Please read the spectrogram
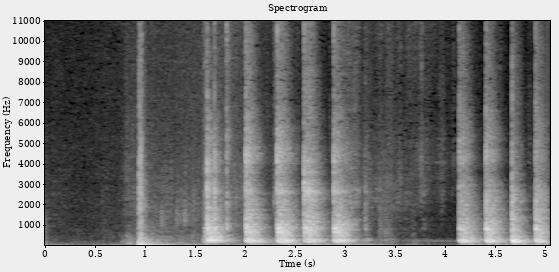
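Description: Claw hammer driving the nails of a plastic electrical junction box into a wooden board. There is a single blow about a second in, then a quick run of strikes, a short pause, and another quick run near the end.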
